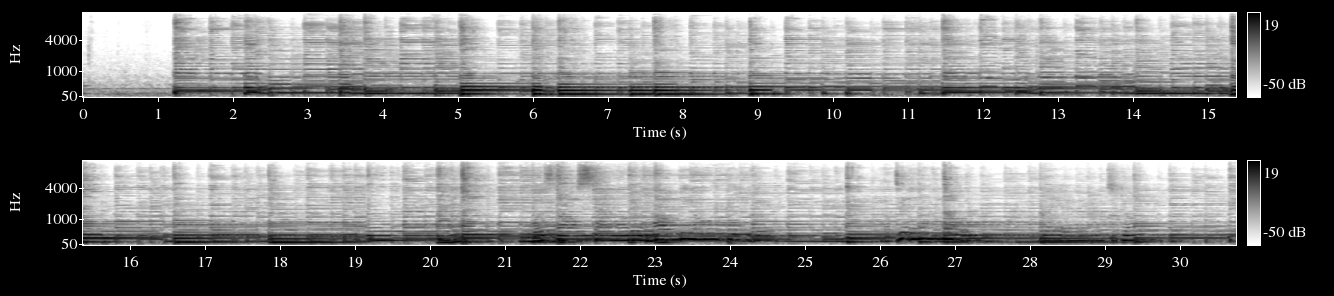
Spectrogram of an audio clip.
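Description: Acoustic guitar strummed solo as the instrumental intro of a song, starting about a second in after a short pause.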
